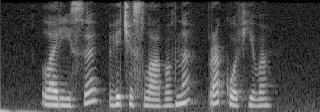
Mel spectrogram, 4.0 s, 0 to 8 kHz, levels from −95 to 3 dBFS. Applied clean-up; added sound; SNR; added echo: none; none; none; none.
